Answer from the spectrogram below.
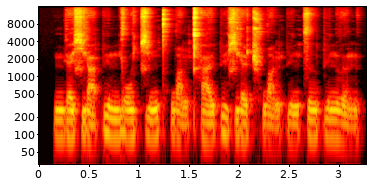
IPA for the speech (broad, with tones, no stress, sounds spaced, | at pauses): m ɥ ɛ˨˦ ɕ j ä̰˨˩ p y˥˨ m j o˨˦ ʊ̯ t͡ɕ i˨˦ ŋ kʰ w ɑ̰˨˩ ŋ kʰ a˨˦ ɪ̯ p y˥˨ ɕ j ɛ˨˦ ʈ͡ʂʰ w ɑ̰˨˩ ŋ p y˨˦ n t͡s ɹ̩˦ p y˦ n l ə̰˨˩ n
